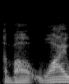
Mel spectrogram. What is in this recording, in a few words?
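"abouQ why", American English; əbaʊʔwaɪ; about why (AE); GLOTTAL STOPS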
